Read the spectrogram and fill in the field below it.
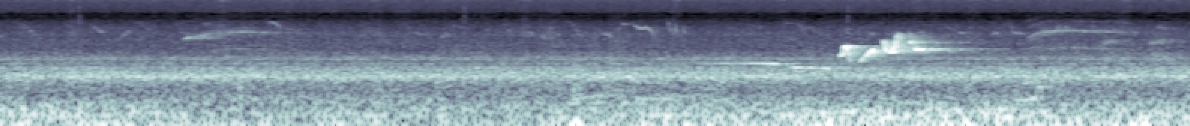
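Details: At an old temple in Inzai, Japan, in spring among blooming cherry trees, a Japanese bush warbler gives a low level whistle followed by a loud, quick tumbling flourish; scattered high thin calls of other birds around it.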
